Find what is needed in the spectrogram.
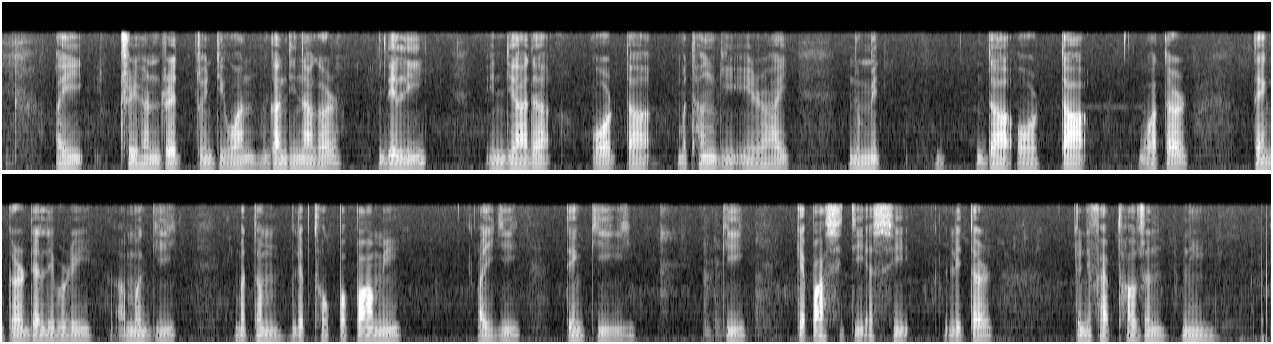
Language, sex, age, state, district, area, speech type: Manipuri, male, 18-30, Manipur, Kangpokpi, urban, read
